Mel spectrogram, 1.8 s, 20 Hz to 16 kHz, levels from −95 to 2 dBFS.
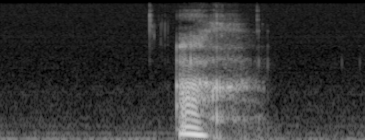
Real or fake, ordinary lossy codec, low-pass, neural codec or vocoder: real; none; 14.4 kHz; none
